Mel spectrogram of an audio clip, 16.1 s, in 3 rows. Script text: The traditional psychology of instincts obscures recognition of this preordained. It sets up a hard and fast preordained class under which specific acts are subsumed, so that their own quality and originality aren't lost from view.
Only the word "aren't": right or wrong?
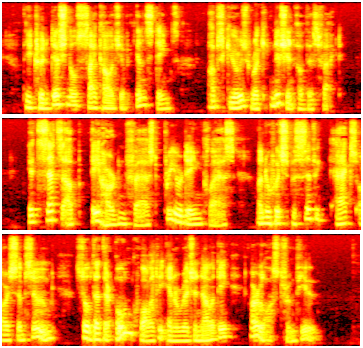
wrong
